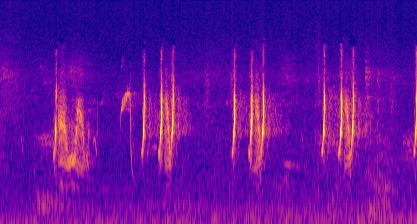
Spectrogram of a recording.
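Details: Female and male quail calling, somewhat distant. Crisp three-note bursts recur about every second, with one rising whistled slur near the start, over a soft constant hiss.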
